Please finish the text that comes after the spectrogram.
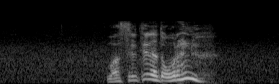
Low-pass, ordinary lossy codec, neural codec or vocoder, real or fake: none; none; none; real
